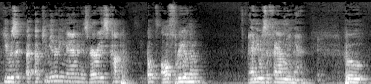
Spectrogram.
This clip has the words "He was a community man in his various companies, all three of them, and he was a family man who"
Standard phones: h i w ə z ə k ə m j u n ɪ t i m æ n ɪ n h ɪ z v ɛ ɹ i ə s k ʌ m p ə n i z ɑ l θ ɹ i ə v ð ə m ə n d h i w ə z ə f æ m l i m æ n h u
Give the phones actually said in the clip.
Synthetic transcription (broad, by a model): h i w ə z ə k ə m j u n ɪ t i m æ n ɪ n ɪ z v ɛ ɹ i ə s k ʌ m p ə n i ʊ ɑ l θ ɹ i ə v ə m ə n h i w ə z ə f æ m l i m æ n h u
